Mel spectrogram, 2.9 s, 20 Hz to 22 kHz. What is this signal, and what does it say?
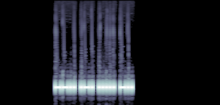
Morse code, heard as a keyed tone, about 51 wpm, 700 Hz. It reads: ZR5D
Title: DXCC-100 Call Signs - 4 Characters - 50wpm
